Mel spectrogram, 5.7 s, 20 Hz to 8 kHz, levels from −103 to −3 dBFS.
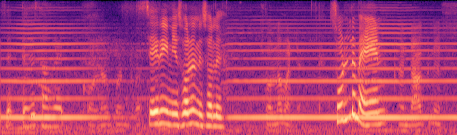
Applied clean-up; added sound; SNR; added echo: none; Bowed string instrument; 4 dB; none.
